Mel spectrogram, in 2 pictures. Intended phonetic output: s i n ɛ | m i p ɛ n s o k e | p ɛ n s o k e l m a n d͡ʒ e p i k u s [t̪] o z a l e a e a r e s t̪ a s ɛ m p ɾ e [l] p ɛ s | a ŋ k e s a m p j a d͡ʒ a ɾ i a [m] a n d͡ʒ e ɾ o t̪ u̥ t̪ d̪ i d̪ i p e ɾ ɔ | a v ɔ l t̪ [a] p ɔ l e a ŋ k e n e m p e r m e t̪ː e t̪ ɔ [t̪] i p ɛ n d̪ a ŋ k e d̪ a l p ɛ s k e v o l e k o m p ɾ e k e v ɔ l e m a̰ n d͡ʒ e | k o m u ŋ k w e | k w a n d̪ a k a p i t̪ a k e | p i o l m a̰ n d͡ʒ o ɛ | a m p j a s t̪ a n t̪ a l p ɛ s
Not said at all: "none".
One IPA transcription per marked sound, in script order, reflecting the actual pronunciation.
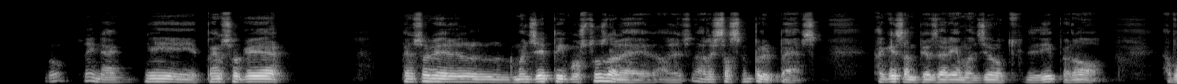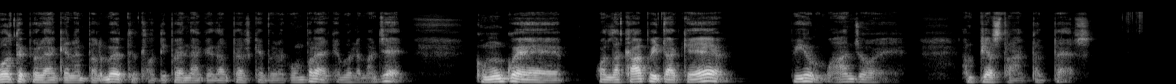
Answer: t̪, l, m, e, d̪

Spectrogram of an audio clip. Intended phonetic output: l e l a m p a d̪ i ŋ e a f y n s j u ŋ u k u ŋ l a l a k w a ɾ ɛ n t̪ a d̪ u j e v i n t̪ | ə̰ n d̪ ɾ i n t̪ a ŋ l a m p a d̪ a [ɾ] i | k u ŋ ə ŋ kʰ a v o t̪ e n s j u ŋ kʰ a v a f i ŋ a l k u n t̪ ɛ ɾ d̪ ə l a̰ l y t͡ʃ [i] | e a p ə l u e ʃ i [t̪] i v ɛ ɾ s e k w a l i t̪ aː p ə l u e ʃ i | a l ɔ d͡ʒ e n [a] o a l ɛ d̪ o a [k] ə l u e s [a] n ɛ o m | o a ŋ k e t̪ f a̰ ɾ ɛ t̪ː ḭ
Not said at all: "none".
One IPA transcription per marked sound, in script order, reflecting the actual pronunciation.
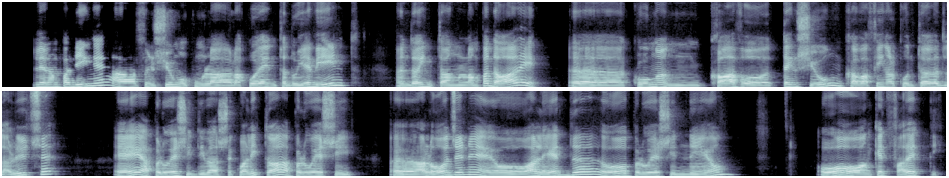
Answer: ɾ, e, d̪, e, p, i

